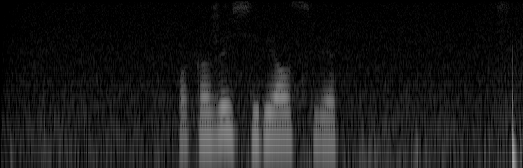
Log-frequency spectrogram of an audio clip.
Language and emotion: Russian, neutral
